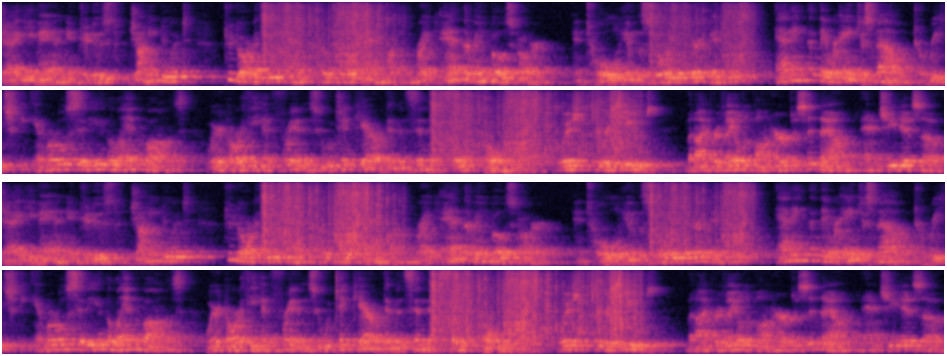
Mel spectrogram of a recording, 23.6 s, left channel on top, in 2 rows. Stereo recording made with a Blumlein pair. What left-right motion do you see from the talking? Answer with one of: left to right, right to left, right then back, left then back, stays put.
right then back.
